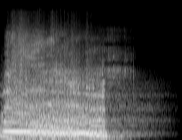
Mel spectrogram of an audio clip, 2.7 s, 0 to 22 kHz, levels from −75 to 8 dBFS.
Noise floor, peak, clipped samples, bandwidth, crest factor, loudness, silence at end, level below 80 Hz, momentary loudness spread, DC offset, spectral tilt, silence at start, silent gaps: -47 dBFS; 0 dBFS; 0.1%; 10 kHz; 8 dB; -6 LUFS; 0.85 s; -28 dBFS; 7 LU; under 0.1%; -7 dB/octave; 0 s; none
